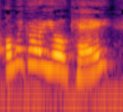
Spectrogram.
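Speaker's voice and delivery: loud, high mock-panicked question; pretend alarm. Auntie staging an accident for parents, high loud alarm. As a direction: overplay the concern so others hear.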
